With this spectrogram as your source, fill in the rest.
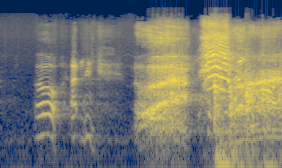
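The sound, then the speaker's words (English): An actor's voice imitates a lion's roar: a few short guttural growls, then two long, loud, raspy roars, the second one swooping up and down in pitch. “Well mouthed, lion.”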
